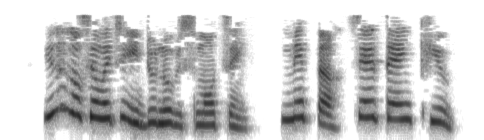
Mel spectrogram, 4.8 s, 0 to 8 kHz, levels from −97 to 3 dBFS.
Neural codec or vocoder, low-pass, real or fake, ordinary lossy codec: codec, 24 kHz, 0.9 kbps, WavTokenizer, medium speech release version 2; 7.2 kHz; fake; MP3, 24 kbps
